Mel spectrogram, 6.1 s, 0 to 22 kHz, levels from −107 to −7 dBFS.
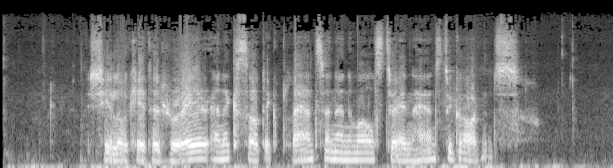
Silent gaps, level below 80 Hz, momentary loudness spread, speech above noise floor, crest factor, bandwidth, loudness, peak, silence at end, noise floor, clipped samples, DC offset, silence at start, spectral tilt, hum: none; -40 dBFS; 7 LU; 29 dB; 14 dB; 16.5 kHz; -12 LUFS; 0 dBFS; 0.55 s; -41 dBFS; under 0.1%; under 0.1%; 0.25 s; -4 dB/octave; none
